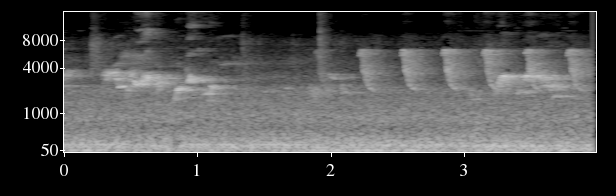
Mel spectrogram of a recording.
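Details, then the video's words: Birds singing outdoors in the morning in summer: high chirps and twittering notes, then a run of five quick, sharply falling whistled sweeps repeated about every half second, over a steady low rumble of background noise. "Singing Birds"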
